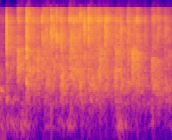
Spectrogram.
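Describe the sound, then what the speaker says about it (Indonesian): A group of children claps their hands in a classroom, producing a brisk, uneven patter of close claps with slight variations in loudness. "Oke, tepuk tangan dulu."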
